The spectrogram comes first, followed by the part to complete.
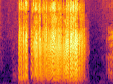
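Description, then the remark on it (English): A loud fart with a short burst, a brief pause, then a long sputtering, rippling stretch lasting over a second before cutting off, followed by a faint hiss. “Farts lead to great discussion.”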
